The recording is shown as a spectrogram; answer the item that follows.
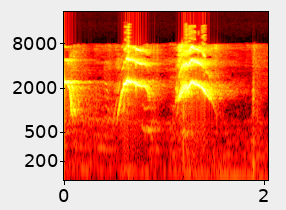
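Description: Playful, high-pitched shrieks during a backyard pumpkin-guts fight: a first cry trailing off right at the start, then two more, each rising and falling in pitch, about half a second and a second and a quarter in. A brief sharp click near the end.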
